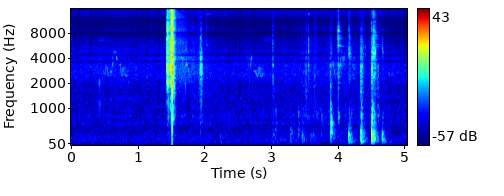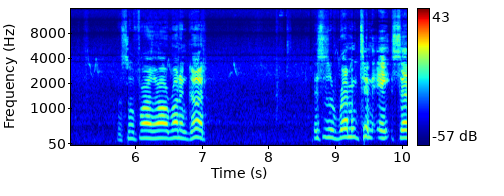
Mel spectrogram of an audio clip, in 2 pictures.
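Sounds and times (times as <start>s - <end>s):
loud sharp crack: 1.4s - 2.0s.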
